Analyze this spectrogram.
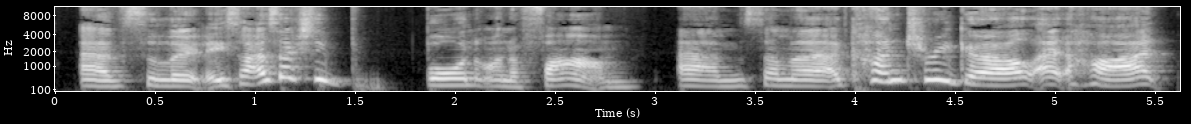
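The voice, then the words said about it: Australian accent. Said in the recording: “we've got a little clue, I think, already from your accent. So just tell us where you were born in Australia.”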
